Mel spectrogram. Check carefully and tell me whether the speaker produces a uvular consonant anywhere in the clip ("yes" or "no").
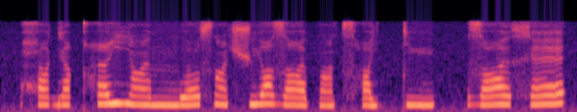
yes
